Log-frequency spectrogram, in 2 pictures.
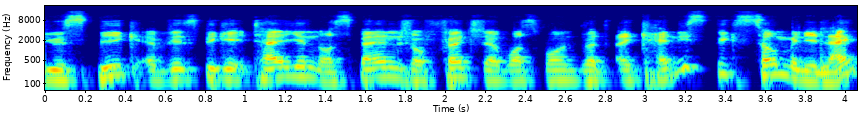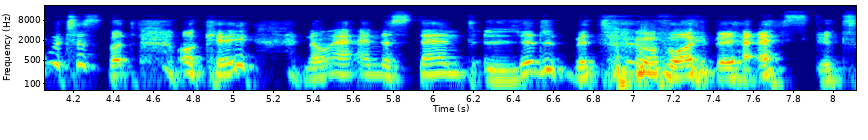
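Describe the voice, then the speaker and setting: Speaking very fast in a German accent, a man sounds somewhat breathy and uses ordinary pitch variation. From northern Germany. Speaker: fan. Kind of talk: casual chat.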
